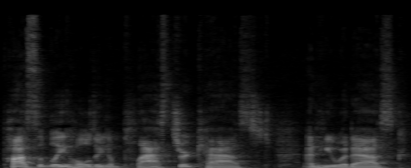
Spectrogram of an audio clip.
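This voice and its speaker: Bright-voiced man reading a storybook dramatically. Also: mid-range voice, moderate pace. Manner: dramatic, shifting from hushed to intense. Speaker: teacher reading a storybook aloud. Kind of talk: expressive children's book read-aloud.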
